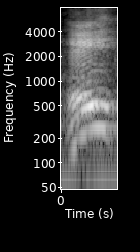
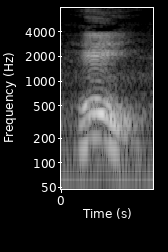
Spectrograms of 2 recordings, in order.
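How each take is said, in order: First: The voice is thin and shrill. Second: The voice is fuller, with more bass.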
